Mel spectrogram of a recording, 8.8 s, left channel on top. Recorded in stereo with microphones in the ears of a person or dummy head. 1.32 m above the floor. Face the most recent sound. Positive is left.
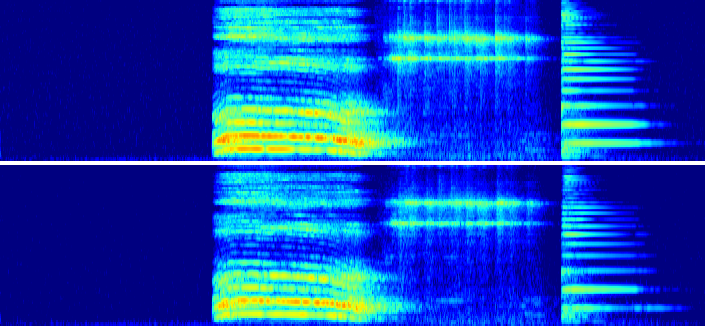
turn(degrees=85)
